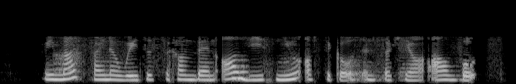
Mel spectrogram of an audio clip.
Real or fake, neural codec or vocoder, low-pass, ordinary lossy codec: real; none; 3.6 kHz; AAC, 16 kbps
